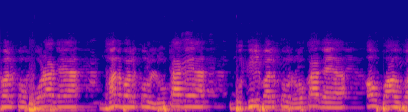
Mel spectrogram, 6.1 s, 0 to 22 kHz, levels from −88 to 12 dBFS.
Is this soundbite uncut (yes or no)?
yes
